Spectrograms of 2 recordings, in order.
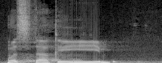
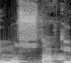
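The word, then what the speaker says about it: مستقيم: Nah iya dimonyongkan kemudian Sin apa sukun mustaqim perhatikan banyak di antara kita bacanya Mus mustaqi mustqim Mus kasihan sinnya enggak istirahat tapi enggak usah juga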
